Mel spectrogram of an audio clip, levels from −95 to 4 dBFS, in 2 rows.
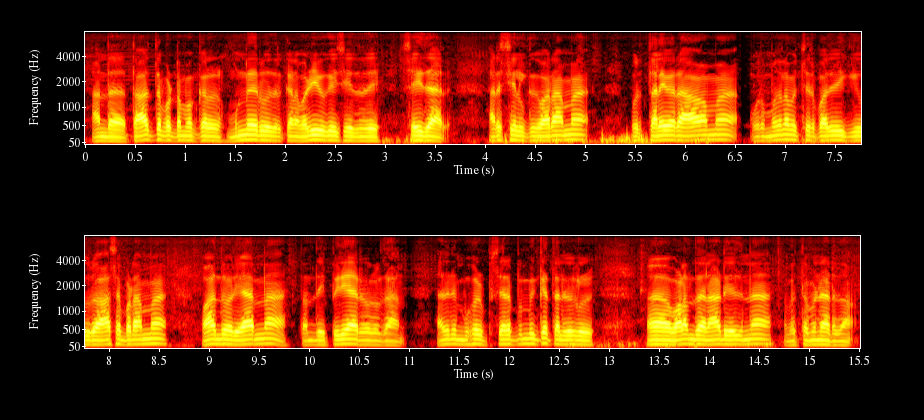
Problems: none marked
